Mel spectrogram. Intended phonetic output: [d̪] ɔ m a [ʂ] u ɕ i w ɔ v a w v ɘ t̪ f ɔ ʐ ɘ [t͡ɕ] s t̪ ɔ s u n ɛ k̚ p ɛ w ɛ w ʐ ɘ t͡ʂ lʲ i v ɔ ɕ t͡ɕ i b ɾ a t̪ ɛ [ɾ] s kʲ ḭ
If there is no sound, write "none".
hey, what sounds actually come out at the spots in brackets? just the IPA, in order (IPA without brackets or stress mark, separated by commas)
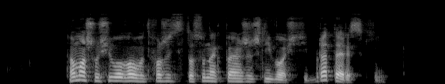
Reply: t̪, ʂ, t͡ɕ, ɾ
